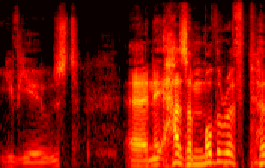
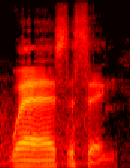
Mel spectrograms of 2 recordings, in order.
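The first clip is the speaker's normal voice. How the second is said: ordinary talk, nothing marked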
